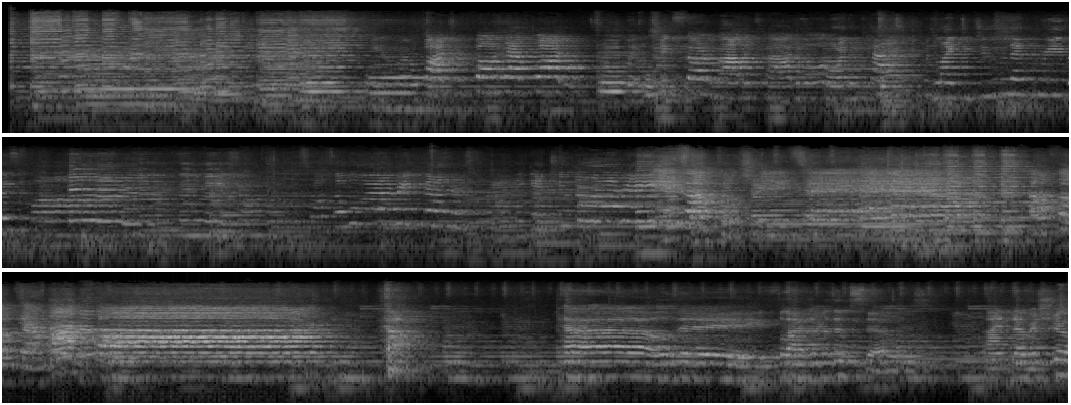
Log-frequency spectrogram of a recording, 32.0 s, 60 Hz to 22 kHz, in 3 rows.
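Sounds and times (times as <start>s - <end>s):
instrumental accompaniment: 0.1s - 32.0s
chorus singing: 16.4s - 25.7s.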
